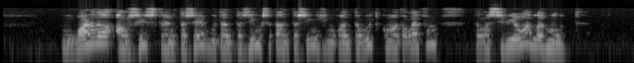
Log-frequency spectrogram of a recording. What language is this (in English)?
Catalan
